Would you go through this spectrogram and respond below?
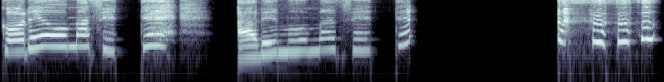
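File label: vox dia Japanese; Mediana; kingsraid; jp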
